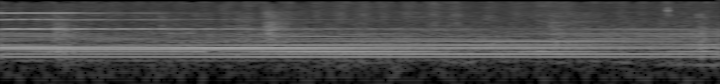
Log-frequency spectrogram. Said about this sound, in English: In the distance, a temple bell rings.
